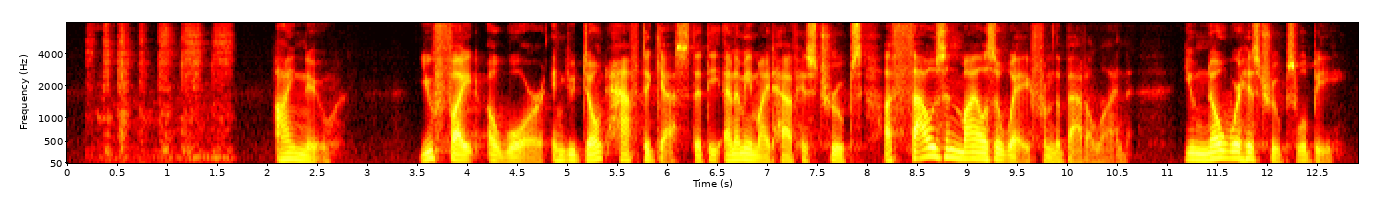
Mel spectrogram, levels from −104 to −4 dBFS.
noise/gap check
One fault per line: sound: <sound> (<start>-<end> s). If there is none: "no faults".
sound: laugh (0.2-1.7 s)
